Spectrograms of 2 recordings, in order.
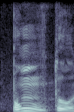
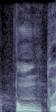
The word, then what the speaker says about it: Punto: do arquivo enfim né Punto né o nome do carro lá Punto esse um ele é nasalizado então nós somos uma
